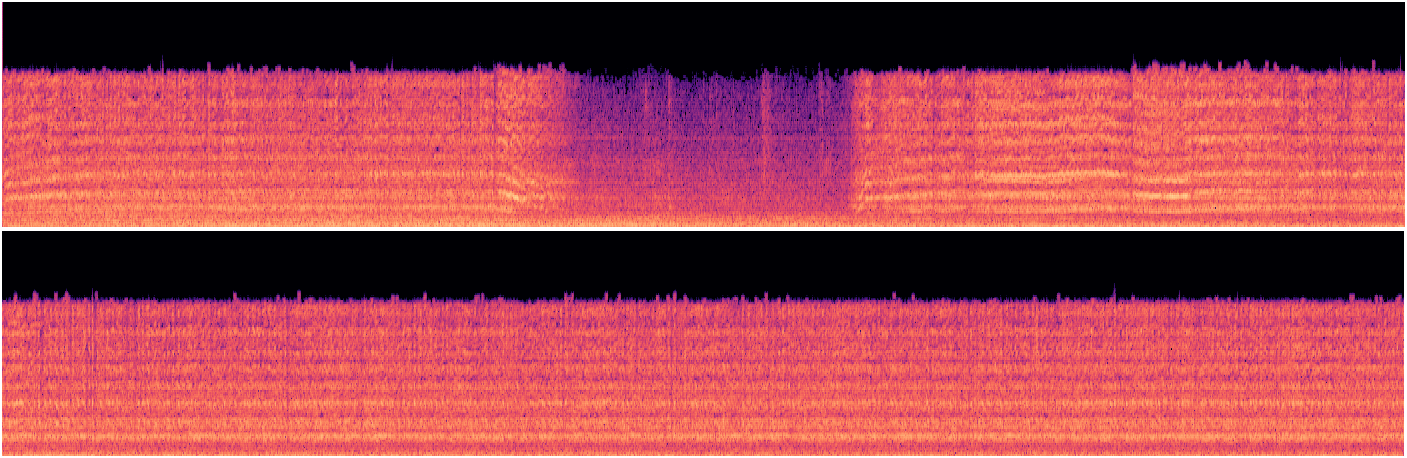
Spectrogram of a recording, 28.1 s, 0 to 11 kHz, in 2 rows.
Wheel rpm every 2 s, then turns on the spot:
170, 230, 160, 0, 110, 220, 230, 230, 230, 230, 230, 230, 230, 230.
none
